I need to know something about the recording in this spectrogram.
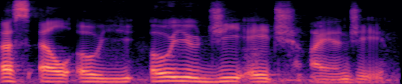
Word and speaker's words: sloughing: It's S-L-O-U-G-H-I-N-G. Does not make any sense when you spell it, but sloughing is what it's called.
